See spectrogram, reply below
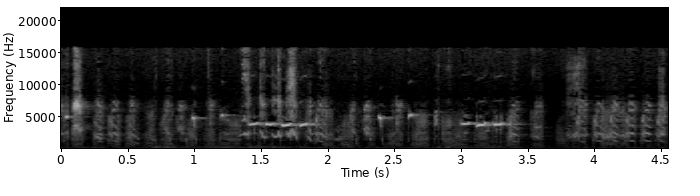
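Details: Bengalese finch song from a group of birds: quick series of clicks and short buzzy notes mixed with thin high whistles that glide slightly, delivered in bursts with brief gaps.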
